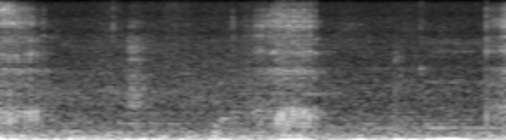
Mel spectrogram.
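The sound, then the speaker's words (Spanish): A voice imitates the soft snoring of Changuito Changoni, a story character who is fast asleep, with a few gentle, breathy snores in a slow rhythm, quiet, with no talking around it. “Bueno, un día, una mañana, Changuito Changoni estaba muy dormido. Roncaba suavemente así.”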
